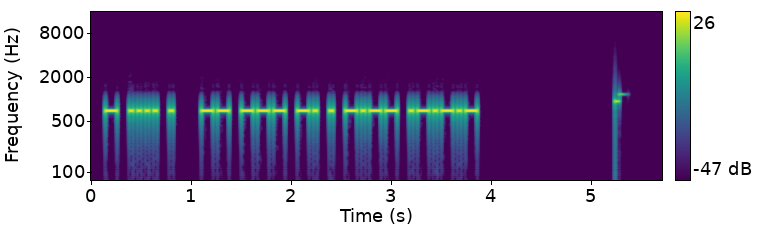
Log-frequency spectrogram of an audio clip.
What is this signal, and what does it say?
Morse code, heard as a keyed tone, about 30 wpm, 700 Hz. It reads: THE MONEY.
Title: Sentences from Top 1000 Words - Review Part 6 - 30wpm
